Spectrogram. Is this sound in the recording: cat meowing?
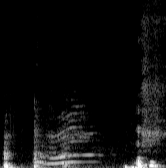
yes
